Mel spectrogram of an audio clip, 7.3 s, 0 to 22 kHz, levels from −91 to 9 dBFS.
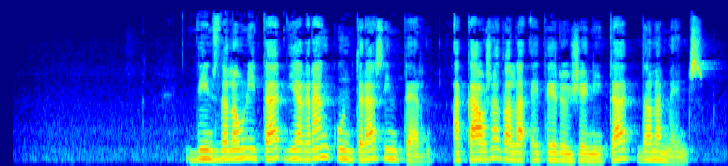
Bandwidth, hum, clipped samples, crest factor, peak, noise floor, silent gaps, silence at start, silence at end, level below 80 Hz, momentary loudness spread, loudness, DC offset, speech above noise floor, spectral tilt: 16 kHz; none; under 0.1%; 22 dB; -2 dBFS; -62 dBFS; none; 1.85 s; 0.25 s; -72 dBFS; 9 LU; -23 LUFS; under 0.1%; 39 dB; -4.5 dB/octave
